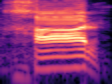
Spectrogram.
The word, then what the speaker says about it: خوار: خوب، خواب کا خواب، خوار کا تلفظ خار، اسی طرح خوش کا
